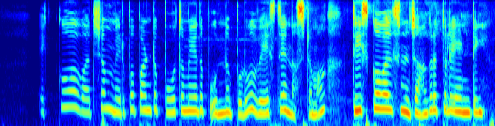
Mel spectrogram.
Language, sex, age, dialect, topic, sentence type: Telugu, female, 18-24, Utterandhra, agriculture, question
